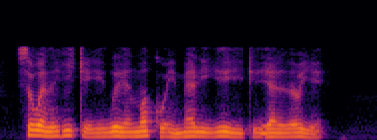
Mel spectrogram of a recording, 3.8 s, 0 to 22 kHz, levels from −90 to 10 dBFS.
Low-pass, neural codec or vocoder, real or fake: 5.4 kHz; codec, 16 kHz, 0.5 kbps, FunCodec, trained on Chinese and English, 25 frames a second; fake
